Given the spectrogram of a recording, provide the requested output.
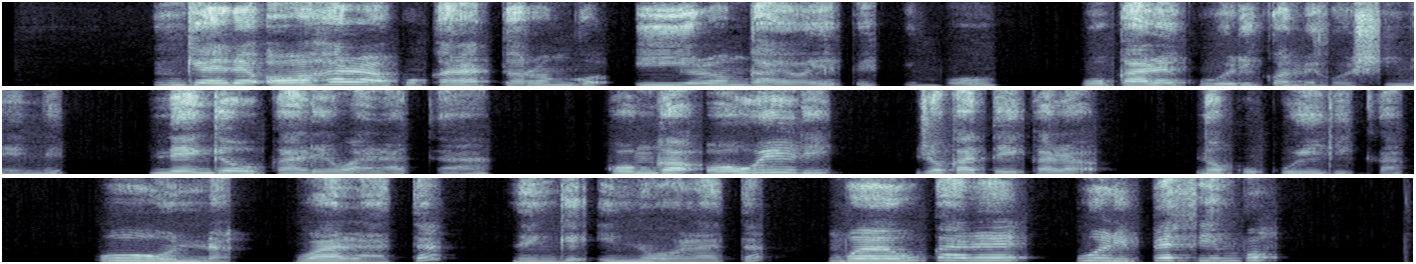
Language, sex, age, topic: Oshiwambo, female, 18-24, finance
